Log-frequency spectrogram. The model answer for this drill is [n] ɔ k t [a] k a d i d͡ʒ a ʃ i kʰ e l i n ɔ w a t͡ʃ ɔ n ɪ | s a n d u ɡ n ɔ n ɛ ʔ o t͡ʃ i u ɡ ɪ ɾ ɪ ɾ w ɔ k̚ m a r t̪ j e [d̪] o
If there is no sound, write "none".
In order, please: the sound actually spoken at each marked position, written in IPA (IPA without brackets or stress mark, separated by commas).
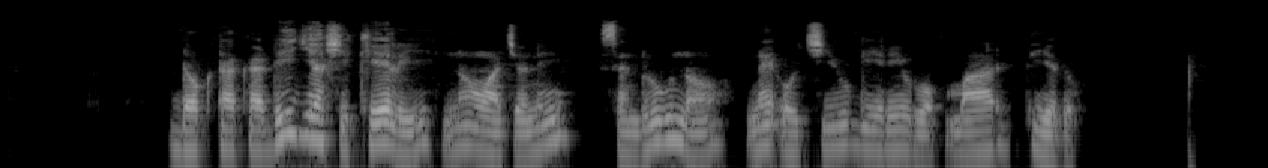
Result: d, a, d̪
